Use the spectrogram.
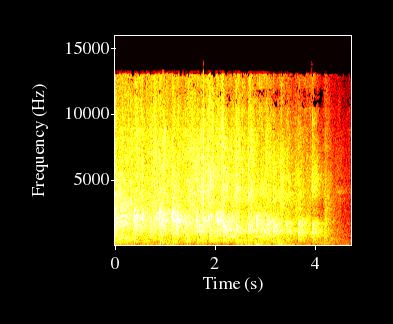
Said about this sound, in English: This is the former first lady of this house. Can y'all give her a round of applause?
